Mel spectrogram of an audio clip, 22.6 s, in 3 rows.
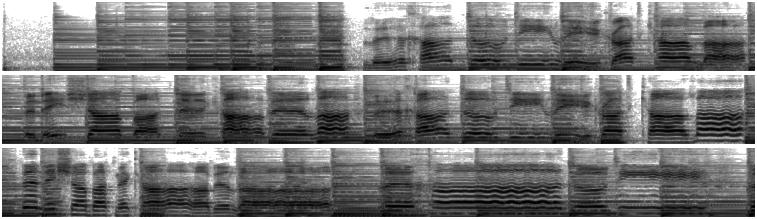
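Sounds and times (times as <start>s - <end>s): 
traditional song refrain: 2.2s - 22.5s.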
